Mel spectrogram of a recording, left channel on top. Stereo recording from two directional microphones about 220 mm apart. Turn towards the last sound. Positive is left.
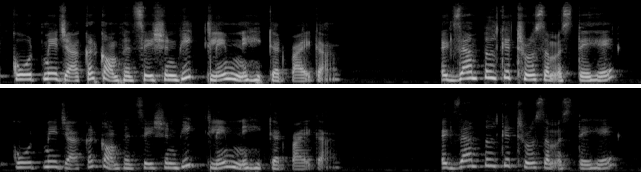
turn(degrees=40)  # may be behind; listen again after turning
